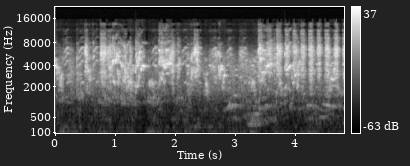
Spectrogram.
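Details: Budgerigar breeding colony in the breeding season: a dense, continuous chatter of many birds, with overlapping high warbles, squeaks and short chirps and no pauses. Faint low-pitched noise sits beneath the chorus.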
